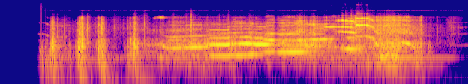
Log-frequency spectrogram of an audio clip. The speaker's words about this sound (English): Good evening, friends of the Inner Sanctum. This is your host bidding you welcome through the squeaking door.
